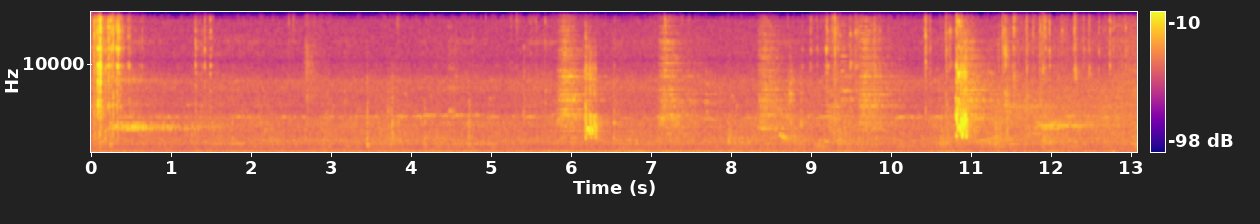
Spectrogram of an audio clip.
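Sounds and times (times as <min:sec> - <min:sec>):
budgerigars chirping: 0:05.8 - 0:06.5, 0:10.6 - 0:11.2.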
